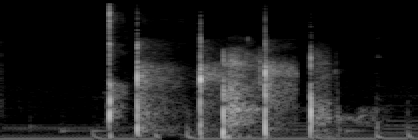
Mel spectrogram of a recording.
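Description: Hand claps during a casual podcast, about half a dozen sharp irregular claps and snaps close to the mic over a quiet background.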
